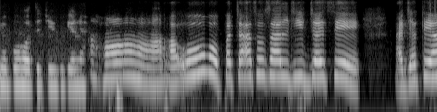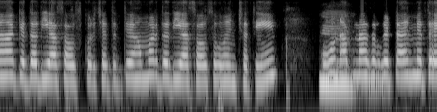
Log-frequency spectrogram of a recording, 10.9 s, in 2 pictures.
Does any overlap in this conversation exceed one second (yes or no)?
no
